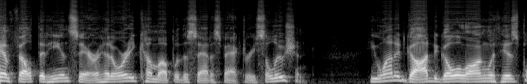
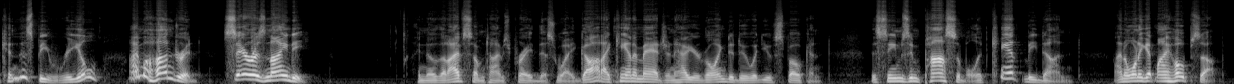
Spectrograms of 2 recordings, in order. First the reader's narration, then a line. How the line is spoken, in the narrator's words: Abraham fell down laughing and said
